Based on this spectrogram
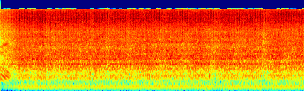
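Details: Generator that sat unused for a few years, started and run after fresh gasoline was added and the spark plug refitted, with choke, first pull. Steady, even engine drone with a firm low hum, no misses, surges or knocks; runs like new.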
